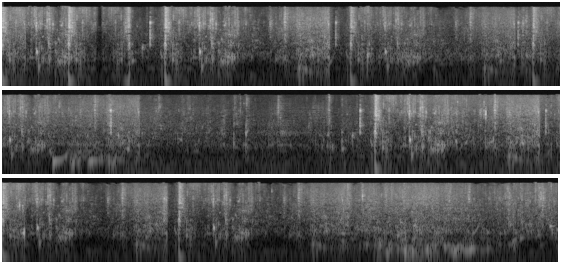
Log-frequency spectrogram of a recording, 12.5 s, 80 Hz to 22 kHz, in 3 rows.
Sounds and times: sea 0:00.0 - 0:12.5

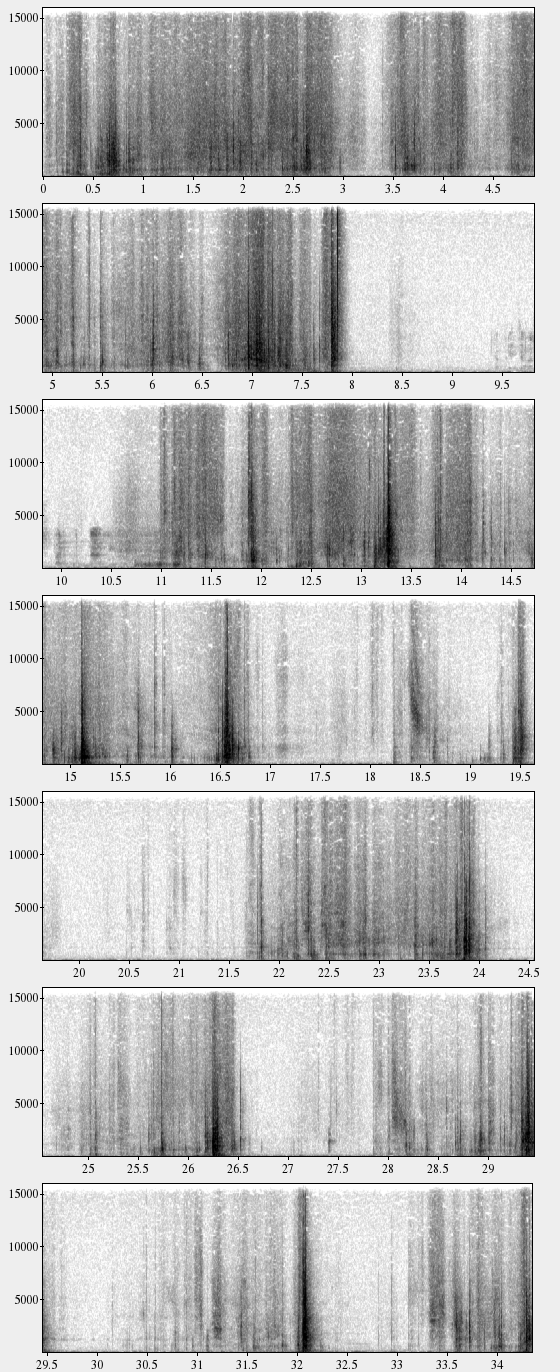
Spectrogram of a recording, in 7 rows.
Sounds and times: paper handling 0:00.1 - 0:07.9
paper handling 0:11.0 - 0:16.8
paper handling 0:33.3 - 0:34.3

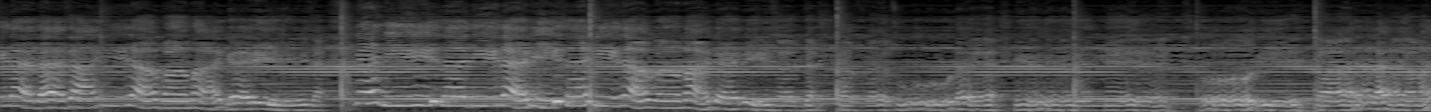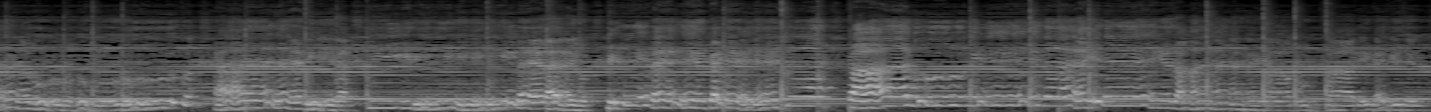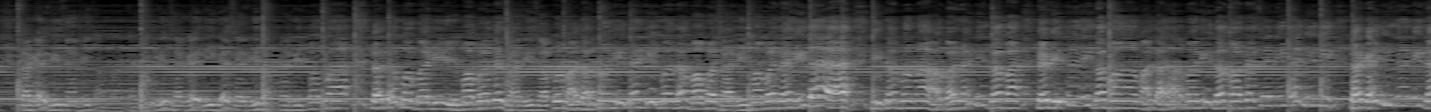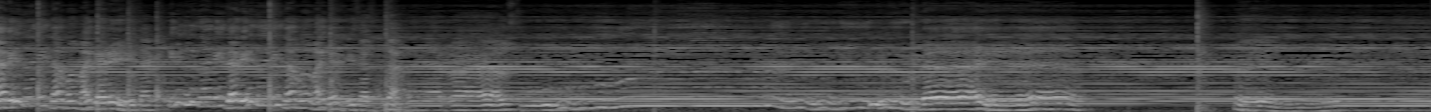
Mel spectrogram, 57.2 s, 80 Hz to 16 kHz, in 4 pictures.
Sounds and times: young Carnatic vocalist 0:00.0 - 0:57.2

